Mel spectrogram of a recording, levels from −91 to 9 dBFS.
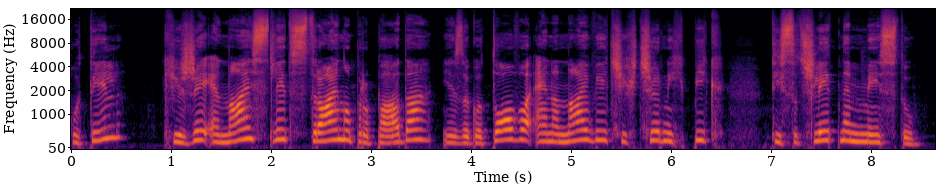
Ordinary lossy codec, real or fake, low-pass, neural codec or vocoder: none; fake; none; vocoder, 44.1 kHz, 128 mel bands, Pupu-Vocoder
